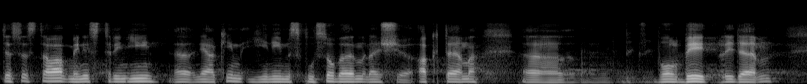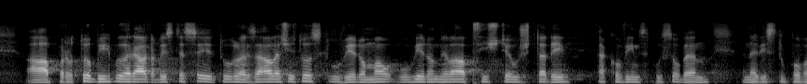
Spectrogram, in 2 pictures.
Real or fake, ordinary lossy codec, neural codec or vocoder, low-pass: fake; MP3, 96 kbps; codec, 16 kHz, 0.8 kbps, ZipCodec; 7.2 kHz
